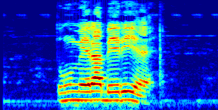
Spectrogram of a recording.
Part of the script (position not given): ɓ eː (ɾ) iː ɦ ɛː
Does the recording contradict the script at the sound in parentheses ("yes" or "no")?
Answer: no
